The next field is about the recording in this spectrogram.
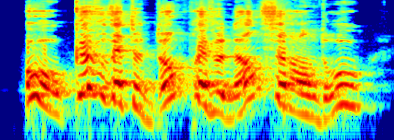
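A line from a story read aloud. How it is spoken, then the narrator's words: Cheerful. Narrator (French): dit-elle gaiement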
